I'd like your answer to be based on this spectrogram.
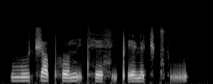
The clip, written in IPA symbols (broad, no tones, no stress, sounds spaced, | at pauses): β u t͡ʃ ɒ pʰ o n̪ ḭ tʰ e s ḭ pʼ e ɳ e t͡ʃ t͡sʼ ṵ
